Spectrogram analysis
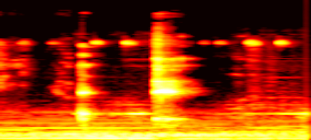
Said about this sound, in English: Excuse me. I apologize. I wish I could say I wasn't expecting that, but I knew it was coming. I had like a pre-burp before the first, like that one came.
